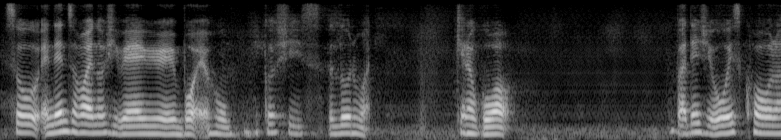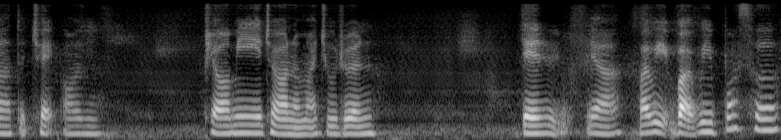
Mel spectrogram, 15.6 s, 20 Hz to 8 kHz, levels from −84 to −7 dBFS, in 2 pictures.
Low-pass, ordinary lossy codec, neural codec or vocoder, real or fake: 7.2 kHz; none; codec, 24 kHz, 0.9 kbps, DualCodec; fake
